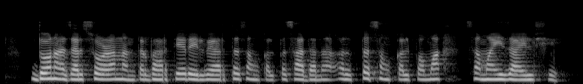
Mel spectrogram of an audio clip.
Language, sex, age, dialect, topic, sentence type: Marathi, female, 18-24, Northern Konkan, banking, statement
